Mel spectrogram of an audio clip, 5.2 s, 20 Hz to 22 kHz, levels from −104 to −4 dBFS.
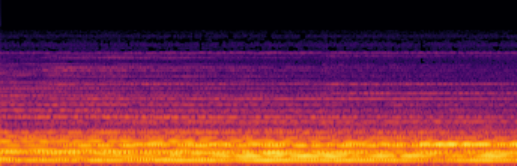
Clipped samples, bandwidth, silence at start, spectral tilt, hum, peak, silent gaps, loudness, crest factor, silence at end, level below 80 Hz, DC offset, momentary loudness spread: under 0.1%; 6.2 kHz; 0 s; -11 dB/octave; none; -6 dBFS; none; -18 LUFS; 12 dB; 0 s; -54 dBFS; 0.2%; 4 LU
